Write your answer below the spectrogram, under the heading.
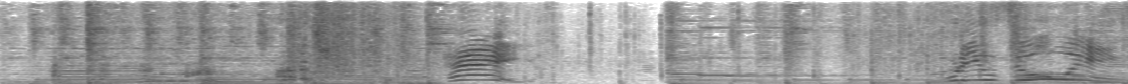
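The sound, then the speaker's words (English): A dog barks over an upbeat song with singing while it runs after a boy. One cluster of yelping barks comes partway through and another near the end. “The dog appears again and canters after Billy.”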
